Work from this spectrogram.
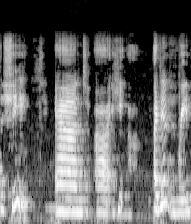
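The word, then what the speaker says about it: sidhe: uh so she is s-i-d-h-e is pronounced she and um so it's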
